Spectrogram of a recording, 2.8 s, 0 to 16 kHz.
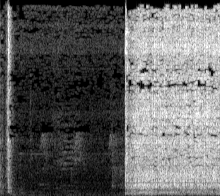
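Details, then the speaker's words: Suzuki APV (G15 engine) that died suddenly while driving, cranking: noisy starter spins fast, light and even with no compression pulses, like compression leaking; no compression because the timing belt snapped. "Meskipun motor starternya berisik, suara mesinnya itu ringan kayak ada kebocoran kompresi gitu ya."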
